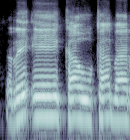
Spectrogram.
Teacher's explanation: mengimalahkan ro dan hamzahnya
